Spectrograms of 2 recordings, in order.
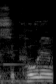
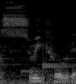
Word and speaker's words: Suikoden: the game called suikoden i used to call it sakotan when i was kid but his ex called suicude and i think that i think that's how you say it too but i'm just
